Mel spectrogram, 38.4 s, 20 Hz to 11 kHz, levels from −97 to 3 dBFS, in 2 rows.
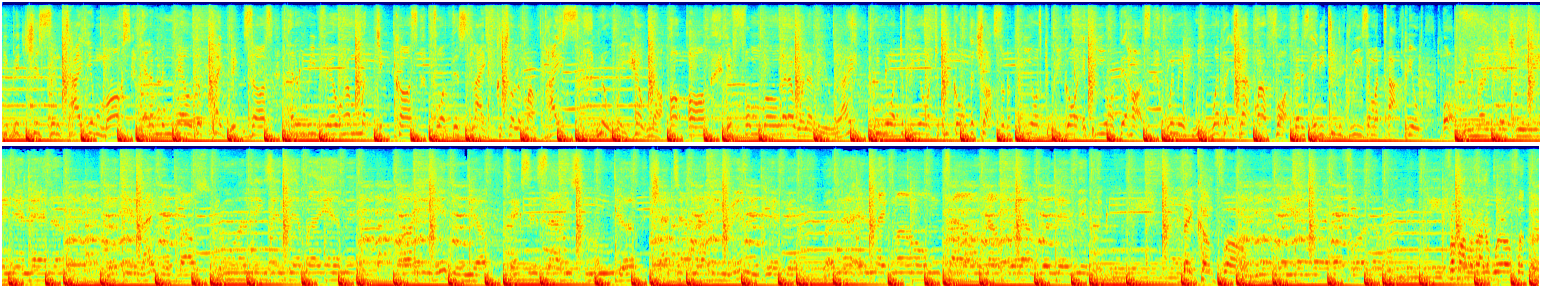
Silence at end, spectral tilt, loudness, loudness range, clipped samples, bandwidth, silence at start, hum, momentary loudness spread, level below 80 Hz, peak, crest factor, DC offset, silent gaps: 0 s; -4.5 dB/octave; -11 LUFS; 1 LU; under 0.1%; 10.5 kHz; 0 s; none; 3 LU; -12 dBFS; 0 dBFS; 10 dB; under 0.1%; none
